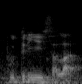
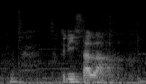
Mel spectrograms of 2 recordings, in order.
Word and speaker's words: putri salad: Okay, so I believe, like I mentioned, this is pronounced as putri salad. They pronounce it as putri salad.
